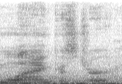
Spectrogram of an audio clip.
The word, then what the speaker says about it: Lancaster: He's from Lancaster, and you know that I'm legit because I'm saying it correctly. Lancaster basically has barely three syllables. It's kind of two.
